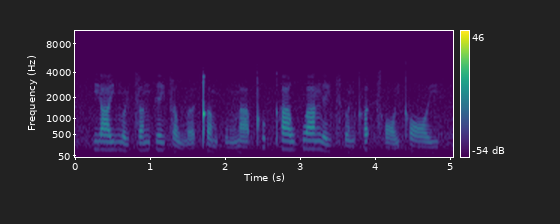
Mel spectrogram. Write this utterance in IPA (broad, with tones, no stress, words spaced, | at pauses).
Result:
jaː˧jŋɵ˨ɥ t͡sɐ˥n ke˧jt͡sɐ˨˩wŋœː˨˥t̚ kʰɐ˨mkʷʰɐ˨˧ŋ n̪aː˨˥p̚kʰʊ˥k̚ t̪ʰaː˥wkʷaː˥ŋe˨˧jt͡sʰɵ˨˧n kʰɐ˥t̚t͡sʰɔː˨˥jkʰɔː˧j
